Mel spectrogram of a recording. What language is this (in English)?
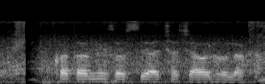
Bhojpuri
